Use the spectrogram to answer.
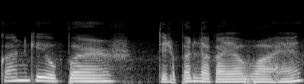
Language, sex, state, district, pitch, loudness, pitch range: Hindi, male, Arunachal Pradesh, Lower Dibang Valley, 140 Hz, -12 LUFS, 125-150 Hz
